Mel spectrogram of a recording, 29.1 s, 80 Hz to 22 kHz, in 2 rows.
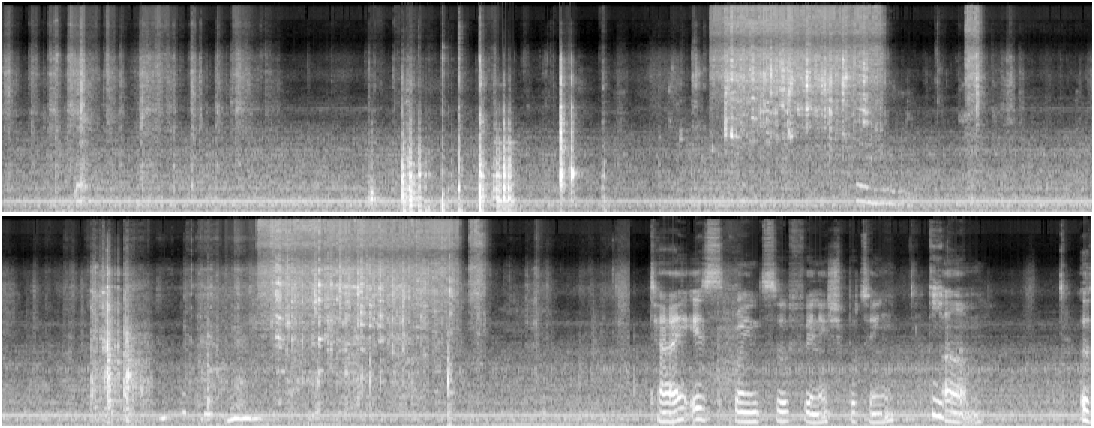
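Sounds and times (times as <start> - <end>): steady low hum: 0.0 - 29.0.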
